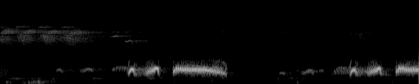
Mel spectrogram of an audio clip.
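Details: Among oil palms where trappers set a decoy, a spotted dove (tekukur) gives clipped double notes and a long falling coo, then begins another phrase; brief hissing and low rumbling at the start.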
